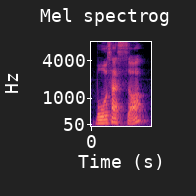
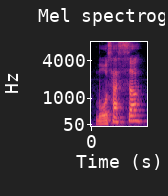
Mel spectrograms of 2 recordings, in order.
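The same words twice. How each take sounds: First: The stress falls on the first word. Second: The stress falls on the verb. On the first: The speaker asks what was bought. "if the stress is on 뭐, 뭐 means what" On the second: The speaker asks whether something was bought. "if the stress is on the verb, then 뭐 means something"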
